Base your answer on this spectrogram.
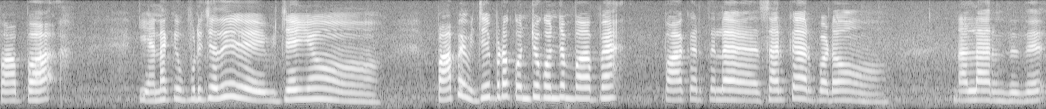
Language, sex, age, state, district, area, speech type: Tamil, female, 45-60, Tamil Nadu, Tiruchirappalli, rural, spontaneous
